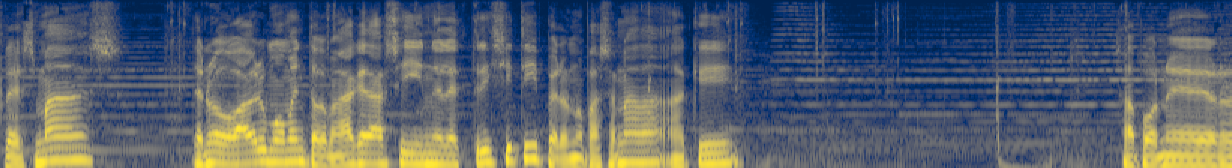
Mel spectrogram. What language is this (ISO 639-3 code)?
spa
